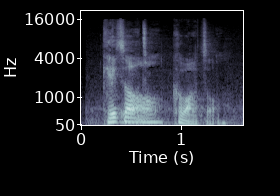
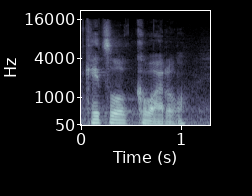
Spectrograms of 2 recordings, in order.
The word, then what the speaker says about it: Quetzalcoatl: Quetzalcoatl. – Is that right? – Yeah. – Close enough. Way better than I had it.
